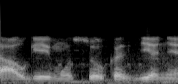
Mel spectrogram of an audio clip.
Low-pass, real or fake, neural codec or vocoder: 7.2 kHz; real; none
